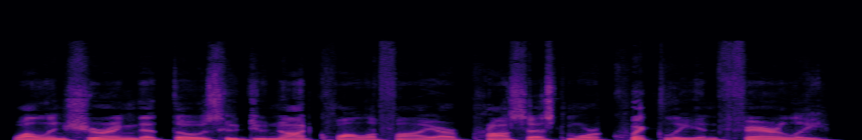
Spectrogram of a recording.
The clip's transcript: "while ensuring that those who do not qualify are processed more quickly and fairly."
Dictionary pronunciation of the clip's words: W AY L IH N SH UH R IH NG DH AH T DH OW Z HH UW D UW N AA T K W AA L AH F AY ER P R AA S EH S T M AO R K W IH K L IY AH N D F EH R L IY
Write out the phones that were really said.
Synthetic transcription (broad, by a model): W AY L IH N SH UH R IH NG DH AH T DH OW Z HH UW D UW N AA T K W AA L AH F AY ER P R AA S EH S T M AO R K W IH K L IY AH N D F EH R L IY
